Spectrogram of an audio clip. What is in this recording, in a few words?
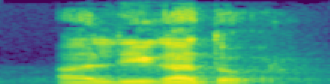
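Alligator spanish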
